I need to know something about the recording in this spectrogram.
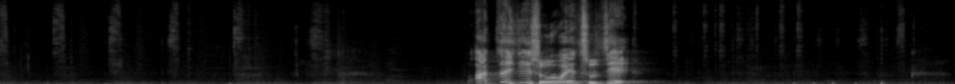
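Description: A marker pen squeaks and scratches across paper.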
